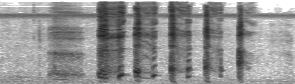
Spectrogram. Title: The biggest coughing attack to ever exist ￼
